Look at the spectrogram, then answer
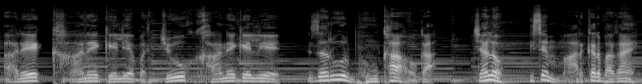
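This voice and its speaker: A man playing excitable, wary village boys in a children's folktale, exclaiming and questioning. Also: medium pitch, takes it slowly, over music. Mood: suspicious.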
